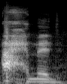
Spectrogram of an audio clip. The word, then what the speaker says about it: Ahmed: Et arrêtez de vous foutre de moi, je dis Ahmed, ok? Le H se prononce. Bon, c'était une petite parenthèse, voilà. Claude a la haine clairement contre Ahmed et tous les moutons de l'équipe rouge.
